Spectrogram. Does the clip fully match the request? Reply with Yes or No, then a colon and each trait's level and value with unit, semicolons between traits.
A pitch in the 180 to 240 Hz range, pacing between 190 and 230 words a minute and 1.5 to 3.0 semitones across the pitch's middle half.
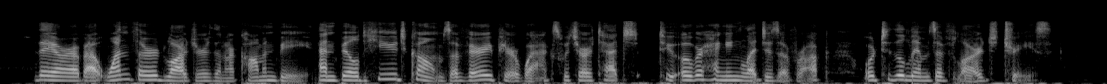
No: medium, 185 Hz; average, 180 wpm; narrow, 2.5 semitones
